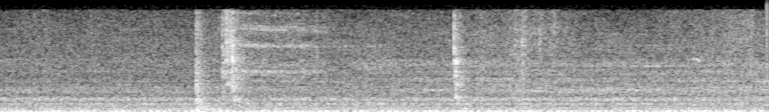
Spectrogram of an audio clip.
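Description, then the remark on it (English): A door is pushed shut with a couple of short knocks and clicks, followed a moment later by a single latch click, all over a steady low background hum with no voices. “Why are you closing the door?”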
